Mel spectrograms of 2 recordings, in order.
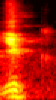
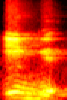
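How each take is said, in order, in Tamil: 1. மெய் கடினமாகவும் ஓசையற்றதாகவும் உச்சரிக்கப்படுகிறது. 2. மெய் மென்மையாகவும் ஓசையுடனும் உச்சரிக்கப்படுகிறது. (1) "அதை இக் அப்படின்னு உச்சரிக்கிறது இல்லை" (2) "இக் அப்படின்னு நம்ம உச்சரிக்கிறோம்"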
